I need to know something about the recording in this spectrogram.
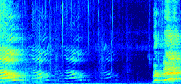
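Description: A young woman calls out loudly, her voice echoing back as in a large cave.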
